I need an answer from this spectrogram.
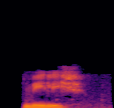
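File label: "milich", Alsatian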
